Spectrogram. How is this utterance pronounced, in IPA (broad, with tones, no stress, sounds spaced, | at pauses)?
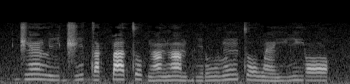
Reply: d͡ʒ ɛ̃˧ l i˨ d͡ʒ i˨˦ d a˧ k͡p a˦ t o˦˨ ɡ ã˨˦ ɡ ã˧ b i˨ ɾ u˧ l ũ˦ t o˧ w ɛ̃˨ j i˨˦ j ɔ˧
